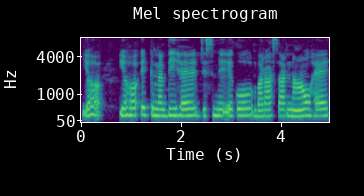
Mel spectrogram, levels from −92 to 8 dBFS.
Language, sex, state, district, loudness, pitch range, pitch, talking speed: Hindi, female, Bihar, Kishanganj, -15 LUFS, 230-245 Hz, 235 Hz, 135 wpm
